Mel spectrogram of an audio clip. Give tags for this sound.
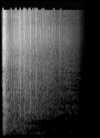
agaxly; crumble; dirt; dust; gravel; litter; scatter

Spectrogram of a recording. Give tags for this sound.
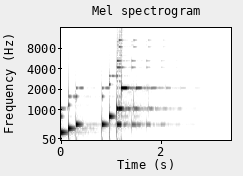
attention; chime; sound

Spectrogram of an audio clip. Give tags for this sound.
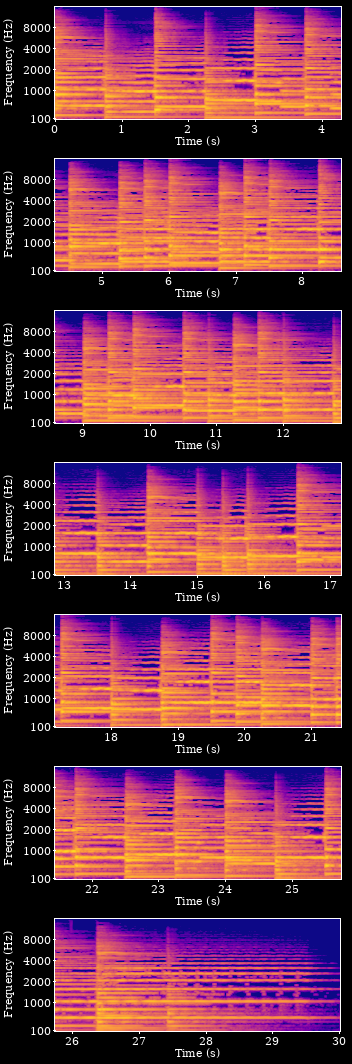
medieval; village; music; folk; farm

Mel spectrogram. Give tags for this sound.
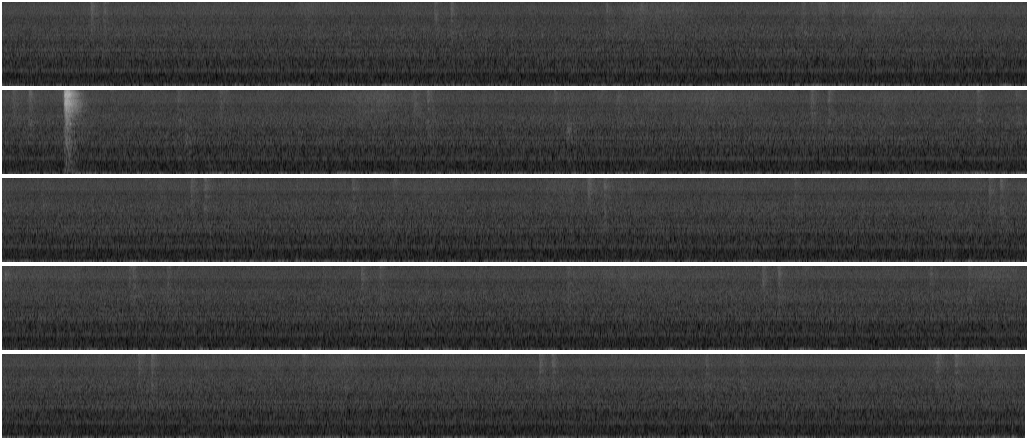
machine; Lofoten; system; machinery; field-recording; tubes; room; mechanical; machines; furnace; industrial; amb; indoors; Norway; g; boiling; basement; Kabelv; ambience; ventilation; furnace-room; Norge; noise

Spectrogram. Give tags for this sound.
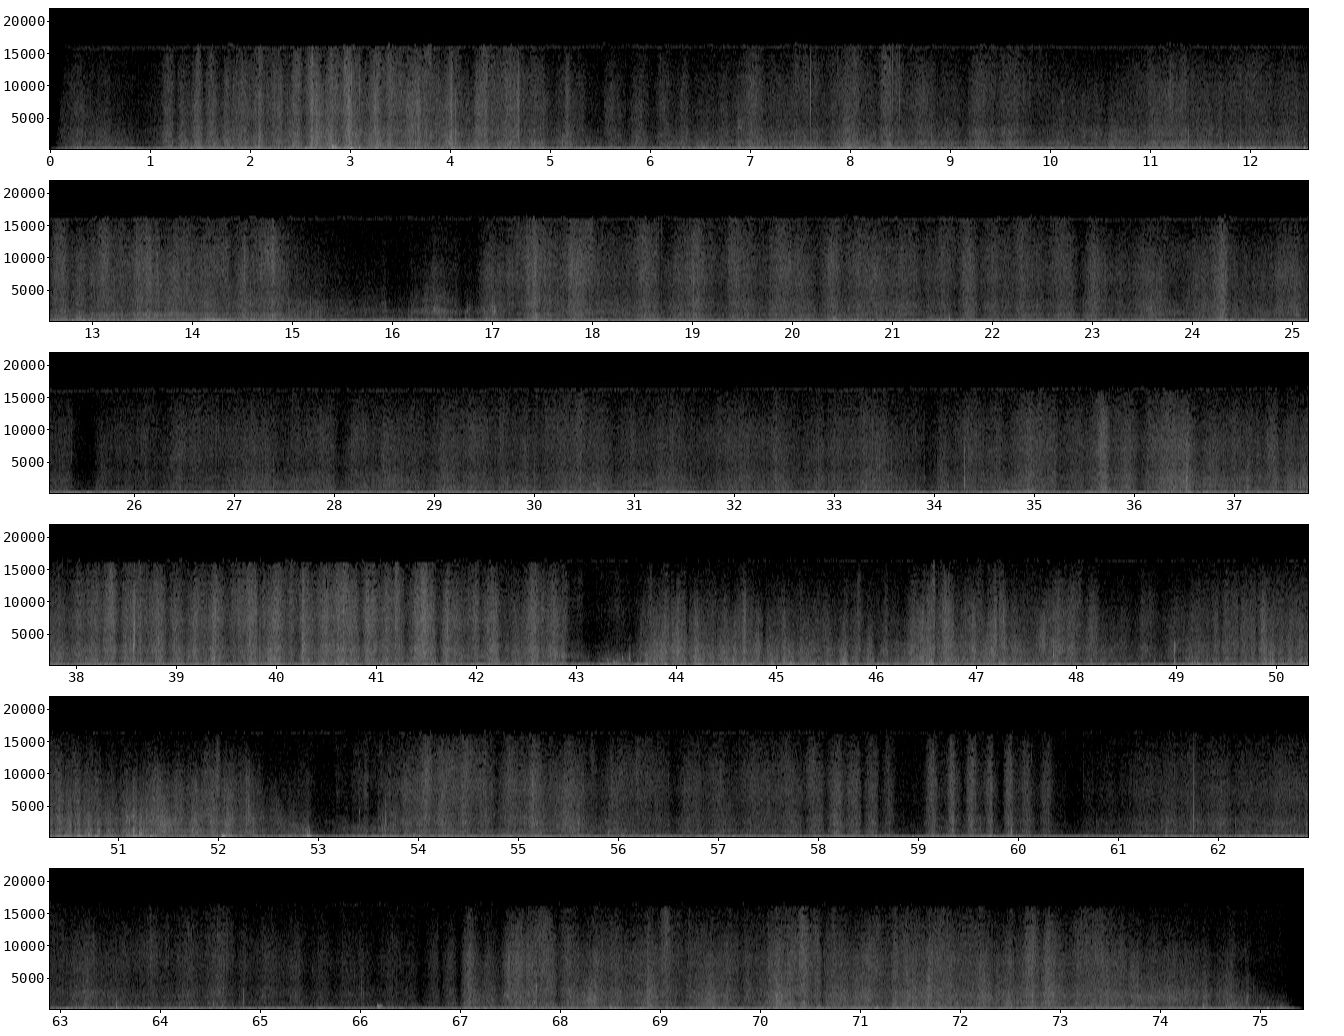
cloth; clothes; clothing; fabric; material; passes; slide; swish

